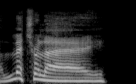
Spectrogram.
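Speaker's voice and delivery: Essex accent, hard stress on -ly of literally. Teaching an Essex accent: Essex accent leaning on -ly. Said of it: "for an Essex accent, all you have to do is lean on the words that end in ly".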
